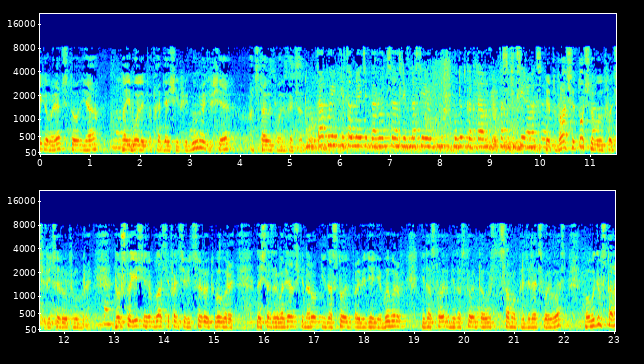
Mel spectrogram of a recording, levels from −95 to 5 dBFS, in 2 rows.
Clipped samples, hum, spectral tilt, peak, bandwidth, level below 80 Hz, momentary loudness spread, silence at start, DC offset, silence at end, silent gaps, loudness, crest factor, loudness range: under 0.1%; none; -6 dB/octave; -4 dBFS; 8.8 kHz; -48 dBFS; 6 LU; 0 s; under 0.1%; 0 s; none; -19 LUFS; 14 dB; 2 LU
